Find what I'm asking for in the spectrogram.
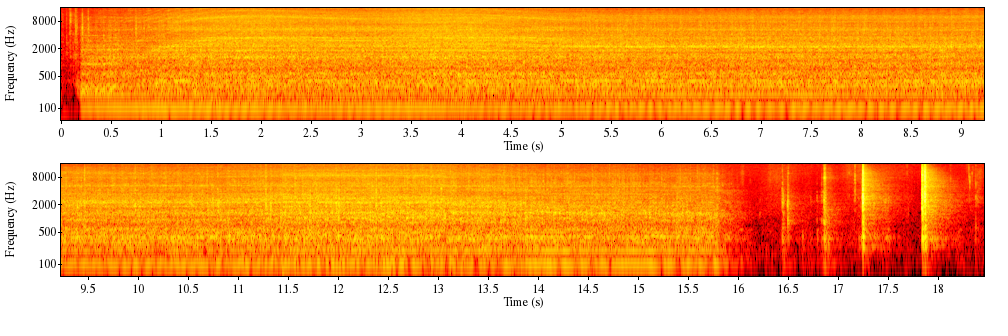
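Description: An electric mixer whirs at a steady, loud pitch for about fifteen seconds while blending butter biscuit dough with vanilla, then cuts out, leaving a few clattering knocks of bowl and beaters.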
